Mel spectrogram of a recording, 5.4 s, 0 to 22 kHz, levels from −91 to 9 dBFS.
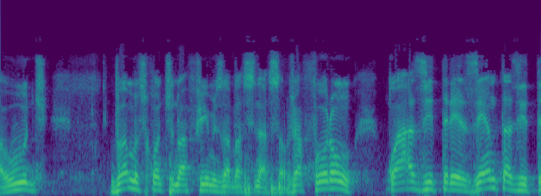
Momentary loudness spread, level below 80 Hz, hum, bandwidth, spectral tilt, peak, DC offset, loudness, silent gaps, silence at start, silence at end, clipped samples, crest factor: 7 LU; -46 dBFS; none; 7.8 kHz; -5.5 dB/octave; -10 dBFS; under 0.1%; -24 LUFS; none; 0 s; 0 s; under 0.1%; 14 dB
